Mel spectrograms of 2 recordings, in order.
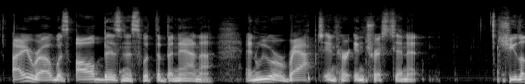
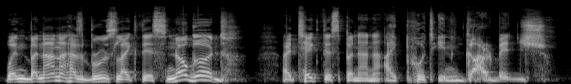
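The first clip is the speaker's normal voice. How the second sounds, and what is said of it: Accented voice in broken English. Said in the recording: “her accent was confusing my mom”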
